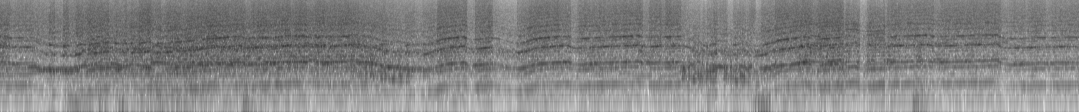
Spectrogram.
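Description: A racing car engine screams at high revs, rising and falling as it shifts gears.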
